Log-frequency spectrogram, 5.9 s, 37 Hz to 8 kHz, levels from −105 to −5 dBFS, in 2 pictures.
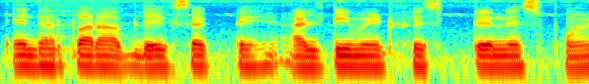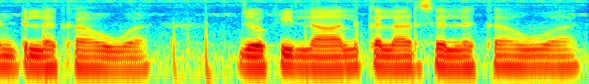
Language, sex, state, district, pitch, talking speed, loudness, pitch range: Hindi, male, Uttar Pradesh, Saharanpur, 115 Hz, 195 wpm, -18 LUFS, 110-115 Hz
